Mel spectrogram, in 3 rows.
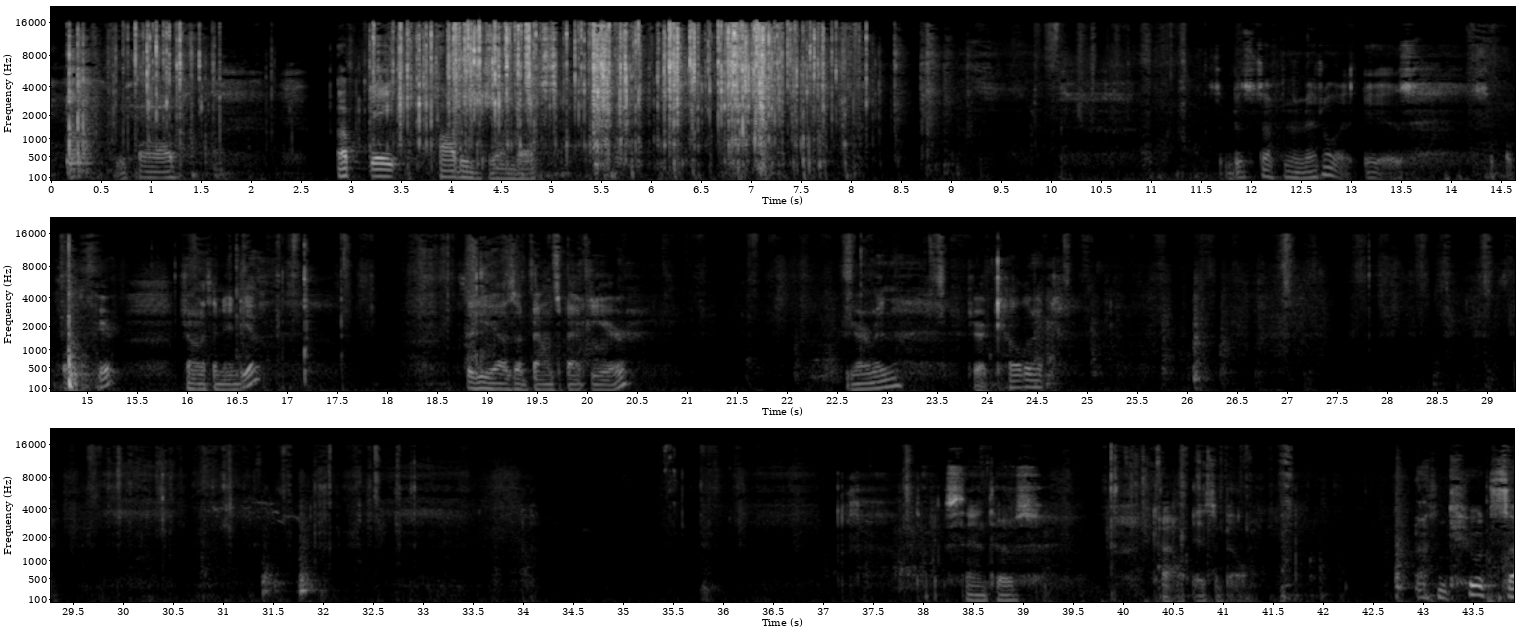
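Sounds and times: faint handling noise: 0.1 - 9.2
foil wrapper crinkling: 0.5 - 8.8.

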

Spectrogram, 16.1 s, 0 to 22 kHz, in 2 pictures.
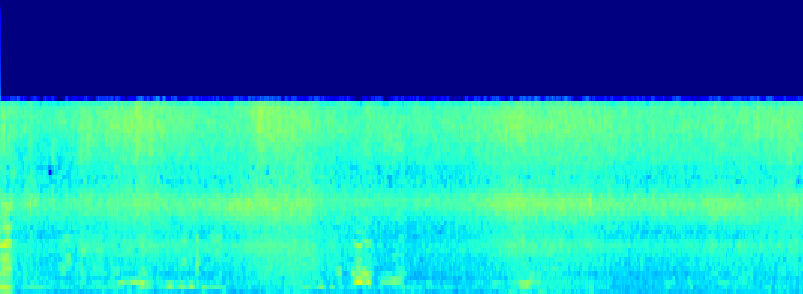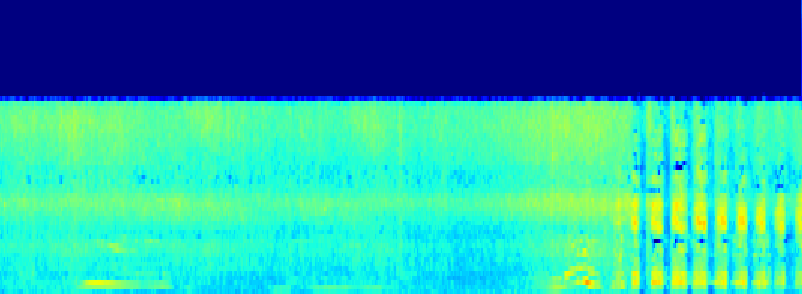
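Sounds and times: waves breaking: 0.0 - 16.0
high-pitched laughter: 13.5 - 16.0.

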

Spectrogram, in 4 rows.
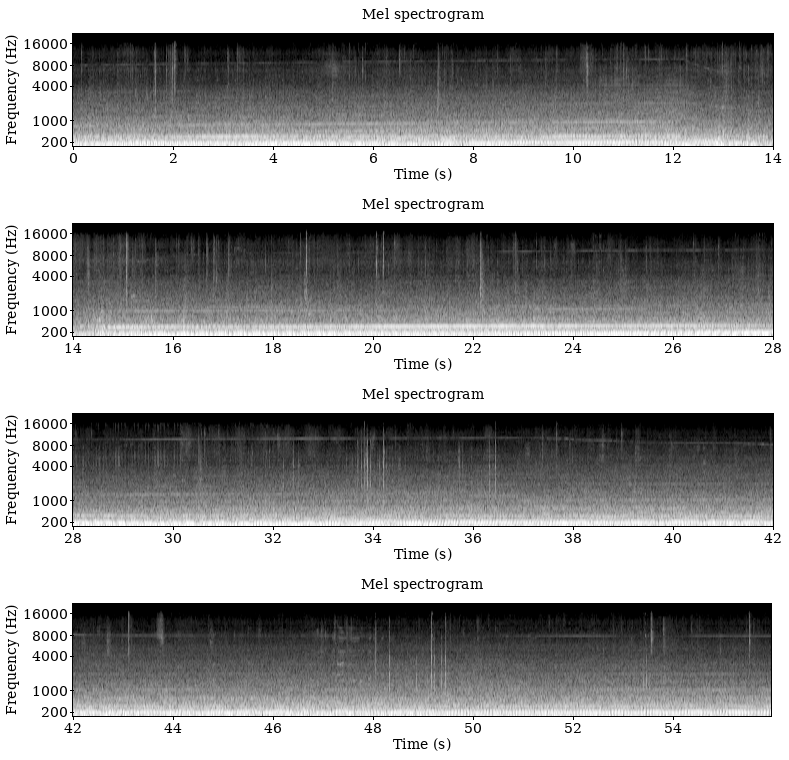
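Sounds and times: diesel engine drone: 0.0 - 55.9
rail running noise: 0.0 - 55.9.

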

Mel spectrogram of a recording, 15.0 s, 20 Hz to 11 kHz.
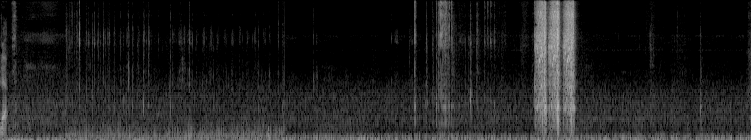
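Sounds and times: cordless drill burst: 10.7 - 11.6
drill rasping: 10.7 - 11.6.

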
